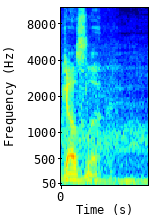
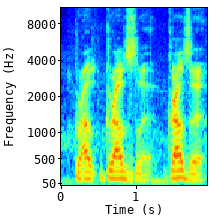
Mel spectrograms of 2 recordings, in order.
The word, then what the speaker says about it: Gruzzer: Volatile Guzzler. Gruzzer. There, say it right. Gruzzer swollen with infection and primed to burst.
